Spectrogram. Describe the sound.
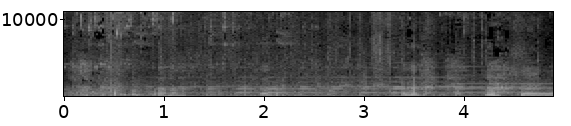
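Horse hooves clip-clop in an uneven patter of sharp knocks beneath speech, the steps continuing steadily across the whole stretch.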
